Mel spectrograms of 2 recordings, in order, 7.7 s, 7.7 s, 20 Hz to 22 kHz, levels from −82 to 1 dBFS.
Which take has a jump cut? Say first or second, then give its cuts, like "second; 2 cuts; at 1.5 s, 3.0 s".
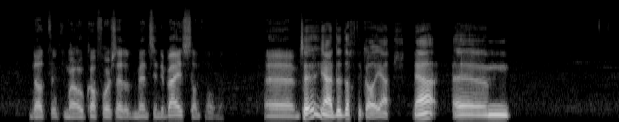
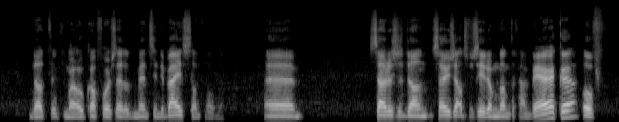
first; 1 cut; at 3.7 s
